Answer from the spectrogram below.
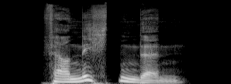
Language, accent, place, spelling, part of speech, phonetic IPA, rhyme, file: German, Germany, Berlin, vernichtenden, adjective, [fɛɐ̯ˈnɪçtn̩dən], -ɪçtn̩dən, De-vernichtenden.ogg
- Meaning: inflection of vernichtend: 1. strong genitive masculine/neuter singular 2. weak/mixed genitive/dative all-gender singular 3. strong/weak/mixed accusative masculine singular 4. strong dative plural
